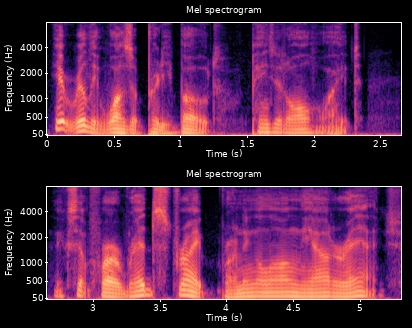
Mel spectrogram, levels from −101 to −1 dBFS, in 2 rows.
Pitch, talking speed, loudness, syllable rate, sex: 100 Hz, 215 wpm, -19 LUFS, 6.7 syllables/s, male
